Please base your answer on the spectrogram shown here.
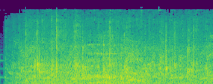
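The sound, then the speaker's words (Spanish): Horse hooves clip-clop on a hard street in Valladolid during a Holy Week brotherhood's horseback ride, an irregular, steady stream of sharp knocks against a busy outdoor bed of murmuring voices and crowd noise. “Con su paseo a caballo y también el cornetín de órdenes.”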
